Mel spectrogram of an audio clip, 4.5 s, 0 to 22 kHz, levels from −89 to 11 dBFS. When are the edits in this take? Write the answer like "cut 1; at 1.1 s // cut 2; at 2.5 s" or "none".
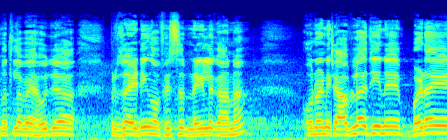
cut 1; at 3.3 s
